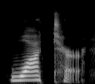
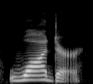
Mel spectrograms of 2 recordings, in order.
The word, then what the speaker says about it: water: If you pronounce it with a hard T, it sounds like water. But in American English, it almost always becomes water.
